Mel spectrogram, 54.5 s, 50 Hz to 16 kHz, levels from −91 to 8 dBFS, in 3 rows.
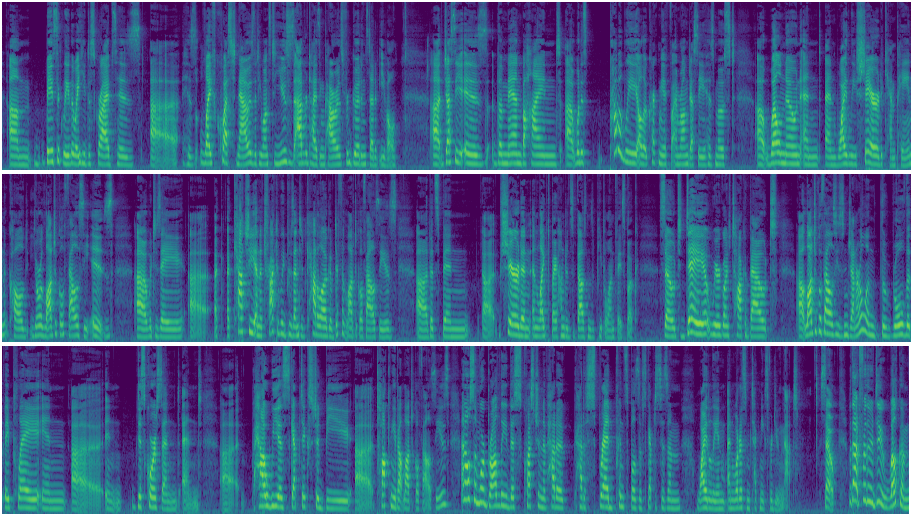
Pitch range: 175-215 Hz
